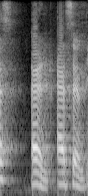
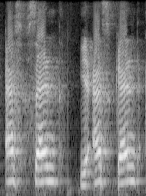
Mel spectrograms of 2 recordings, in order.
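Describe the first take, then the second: First: "एसेंट" as a-sent, a single s; silent C. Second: "एसेंट या एसकेंट" as es-sent or es-kent, higher pitched; C wrongly sounded. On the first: Teacher repeats the right form for students, single s. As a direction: say "एसेंट" with one s and no k. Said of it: "यहाँ पे सी नहीं पढ़ रहे". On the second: Teacher shows students wrong readings, C sounded as s or k. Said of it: "ऐसे नहीं पढ़ रहे". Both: Shown as a demonstration.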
